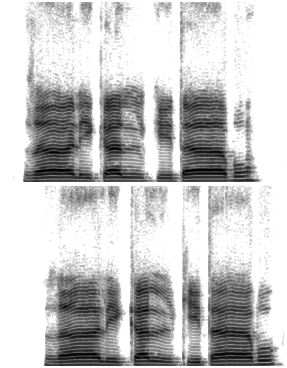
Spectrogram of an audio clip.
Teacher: کی طرف، جہاں پہ سخت ایریا ختم ہو رہا ہے اور نرم ایریا شروع ہو رہا ہے وہاں پہ یہ زبان لگتی ہے تو کاف ادا ہوتا ہے. زبان جب اوپر والے نرم اور سخت تالو سے ملتی ہے، یعنی اس ایریا سے جہاں پہ یہ سخت والا ختم ہو رہا ہے اور نرم والا شروع ہو رہا ہے وہاں پہ زبان لگتی ہے تو کاف ادا ہوتا ہے.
